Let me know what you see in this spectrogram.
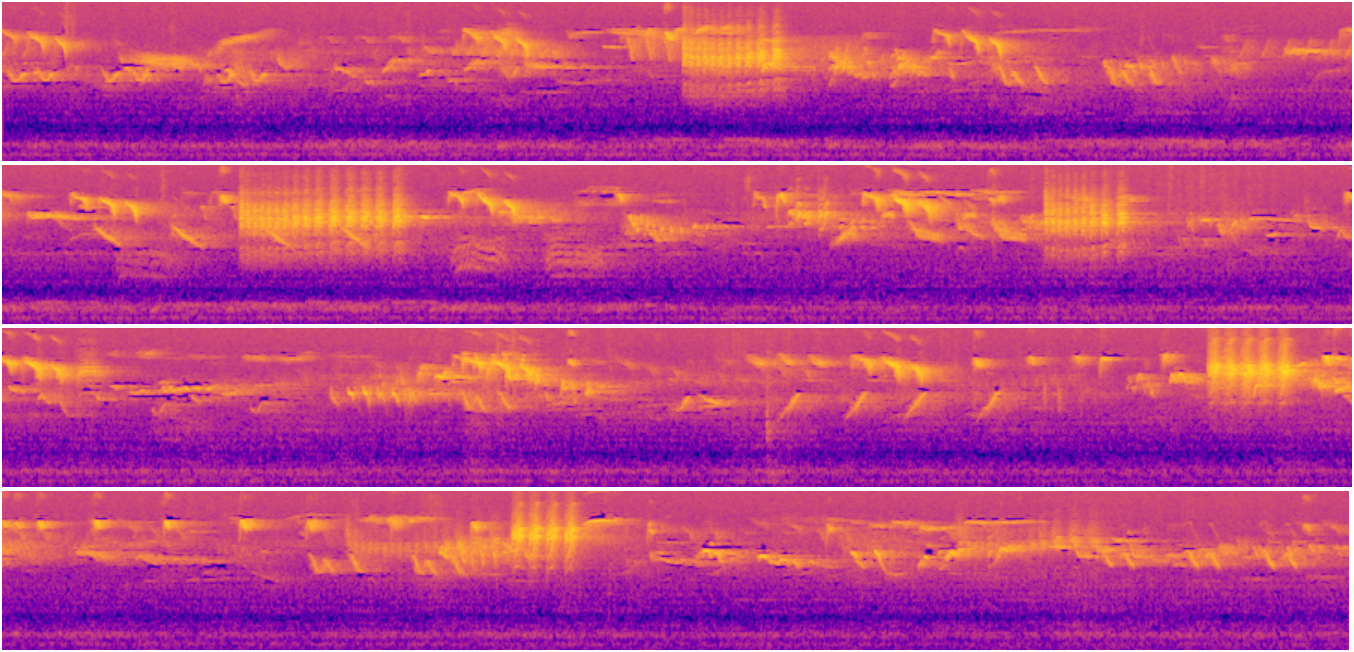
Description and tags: woodland birdies
Rendered completely useless due to the BA Dallas to Heathrow flight constantly in the background. If you were on that flight, I hope the seatbelt sign was on and you were busting for the loo. Grrrr!
birdsong, field-recording, ambience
